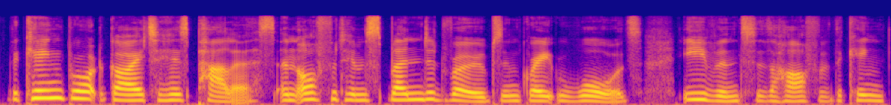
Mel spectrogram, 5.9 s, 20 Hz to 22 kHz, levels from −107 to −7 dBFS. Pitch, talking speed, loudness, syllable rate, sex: 205 Hz, 220 wpm, -17 LUFS, 5.6 syllables/s, female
